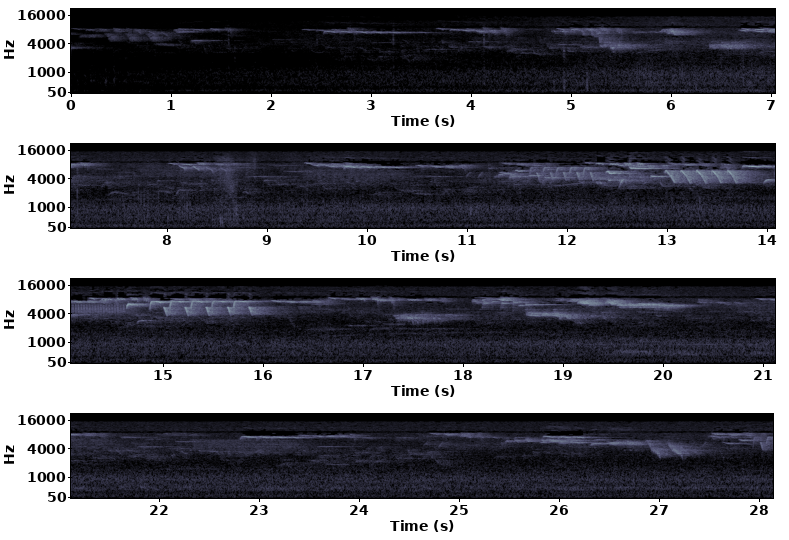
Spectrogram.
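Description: Songbirds chirping and singing, many short calls with a couple of rapid trills, over a steady background hiss; the sound fades in over the first few seconds.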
